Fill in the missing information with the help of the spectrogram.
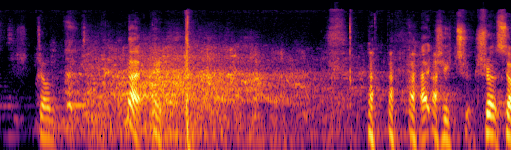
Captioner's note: audience laughs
